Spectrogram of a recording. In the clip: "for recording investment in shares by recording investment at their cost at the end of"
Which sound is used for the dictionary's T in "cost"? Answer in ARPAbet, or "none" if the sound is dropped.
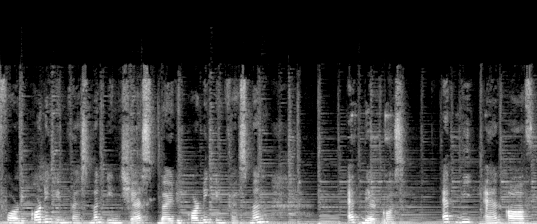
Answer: T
